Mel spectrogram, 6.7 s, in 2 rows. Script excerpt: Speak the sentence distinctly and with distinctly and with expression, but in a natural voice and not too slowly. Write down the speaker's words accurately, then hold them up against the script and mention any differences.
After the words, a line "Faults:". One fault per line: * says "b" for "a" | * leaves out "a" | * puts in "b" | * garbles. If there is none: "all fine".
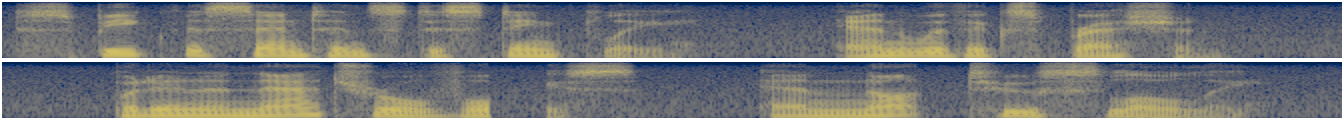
Speak the sentence distinctly and with expression, but in a natural voice and not too slowly.
Faults:
* leaves out "distinctly and with"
